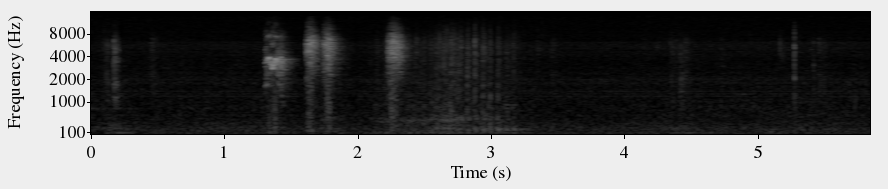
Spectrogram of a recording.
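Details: Wild sparrow that entered a home through a balcony in autumn 2006 and stayed until summer 2007: a burst of four loud, high, clipped chirps within a second, followed by soft rustling, then near silence.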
